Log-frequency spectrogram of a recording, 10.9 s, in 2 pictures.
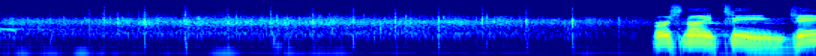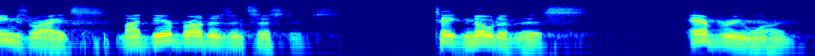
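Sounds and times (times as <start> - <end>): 
audience applause: 0.0 - 4.3
speech: 4.4 - 7.8, 8.4 - 9.4, 10.0 - 10.8.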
